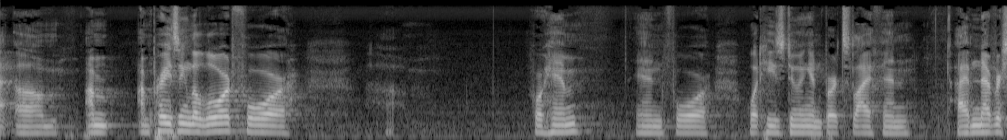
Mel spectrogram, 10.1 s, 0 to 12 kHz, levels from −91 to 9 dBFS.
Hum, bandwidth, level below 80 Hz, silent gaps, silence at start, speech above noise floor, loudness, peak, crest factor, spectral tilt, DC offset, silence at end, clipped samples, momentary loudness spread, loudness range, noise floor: none; 11 kHz; -52 dBFS; none; 0 s; 32 dB; -24 LUFS; -2 dBFS; 22 dB; -4 dB/octave; under 0.1%; 0 s; under 0.1%; 15 LU; 9 LU; -55 dBFS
